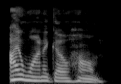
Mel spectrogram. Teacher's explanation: want should have a clear T sound.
